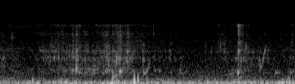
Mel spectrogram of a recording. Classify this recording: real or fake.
real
